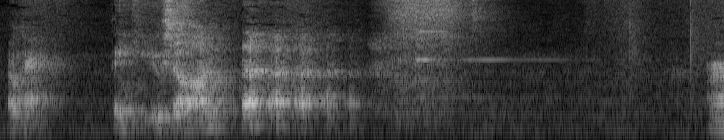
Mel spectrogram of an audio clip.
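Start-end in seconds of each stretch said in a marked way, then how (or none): 1.7-3.7 bright burst of high laughter; short, breathy real laugh. Real, not acted. Teacher thanking a class member, laughing. Reacting to listener's reply.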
